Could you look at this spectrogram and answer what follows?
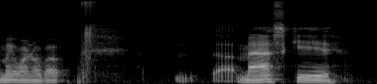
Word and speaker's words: Maskirovka: And speaking of which, if you're going to the Ukraine, you might want to know about Maskirovka. I'll spell it because I probably sounding it wrong. MASK, like mask. IROVKA.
